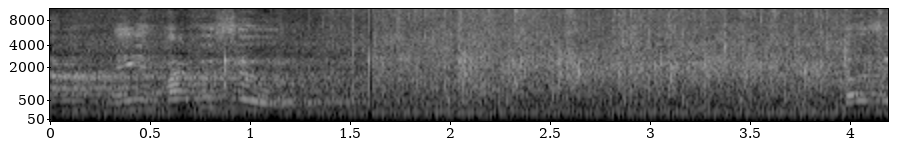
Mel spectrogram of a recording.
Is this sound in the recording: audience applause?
yes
